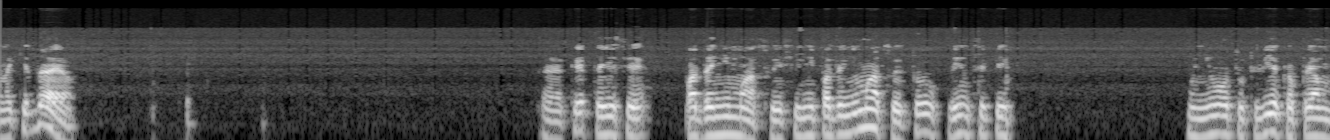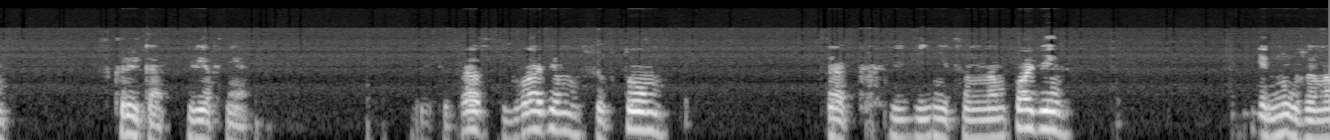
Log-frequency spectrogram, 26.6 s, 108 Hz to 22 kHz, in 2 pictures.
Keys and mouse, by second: 2.7-8.1 drag, 8.5-9.7 drag, 10.1-12.6 middle drag, 12.9 middle click, 14.7 middle click, 17.2 shift+click, 18.0 shift+click, 18.5 shift+click, 22.0 KP_1, 23.7 shift+middle click.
